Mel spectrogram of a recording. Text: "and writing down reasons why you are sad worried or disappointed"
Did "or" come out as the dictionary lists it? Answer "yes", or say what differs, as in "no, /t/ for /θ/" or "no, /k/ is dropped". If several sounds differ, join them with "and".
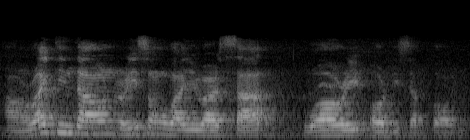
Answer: yes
